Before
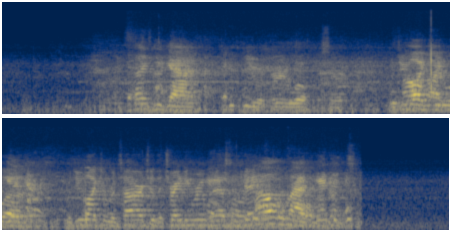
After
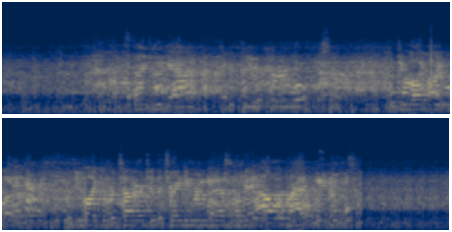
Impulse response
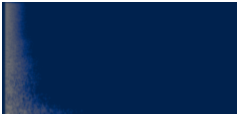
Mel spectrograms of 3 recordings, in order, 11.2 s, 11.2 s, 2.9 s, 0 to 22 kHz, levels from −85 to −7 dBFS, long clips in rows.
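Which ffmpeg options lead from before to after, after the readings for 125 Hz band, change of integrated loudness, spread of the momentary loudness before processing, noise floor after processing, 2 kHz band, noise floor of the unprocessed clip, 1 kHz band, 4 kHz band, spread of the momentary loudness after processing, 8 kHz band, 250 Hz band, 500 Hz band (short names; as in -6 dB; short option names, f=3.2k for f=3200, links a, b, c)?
-23.0 dB, -7.5 dB, 16 LU, -50 dBFS, -5.5 dB, -54 dBFS, -5.5 dB, -8.5 dB, 16 LU, n/a, -20.5 dB, -17.5 dB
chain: -filter_complex "[0:a]asplit=2[a][b];[b]highpass=f=720:p=1,volume=17dB,asoftclip=type=tanh:threshold=-2.5dB[c];[a][c]amix=inputs=2:normalize=0,lowpass=f=2k:p=1,volume=-6dB,acompressor=threshold=-35dB:ratio=2.5,lowshelf=f=710:t=q:w=3:g=-8.5,afftfilt=real='hypot(re,im)*cos(PI*b)':imag='0':win_size=2048:overlap=0.75"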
